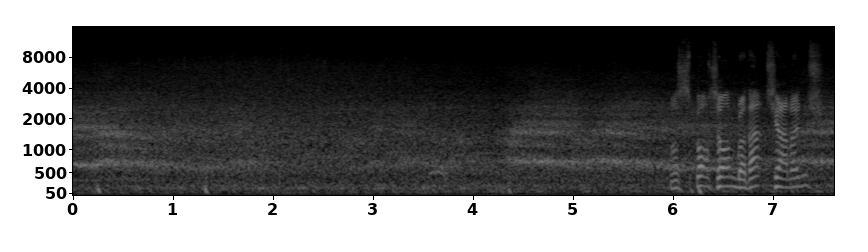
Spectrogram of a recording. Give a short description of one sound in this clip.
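A stadium crowd chants and cheers steadily.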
